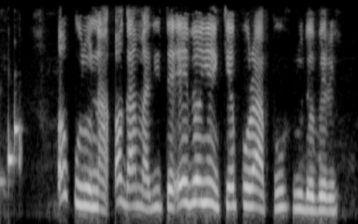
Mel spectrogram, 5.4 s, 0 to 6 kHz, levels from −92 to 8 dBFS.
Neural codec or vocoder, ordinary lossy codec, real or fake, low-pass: none; AAC, 48 kbps; real; 5.4 kHz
